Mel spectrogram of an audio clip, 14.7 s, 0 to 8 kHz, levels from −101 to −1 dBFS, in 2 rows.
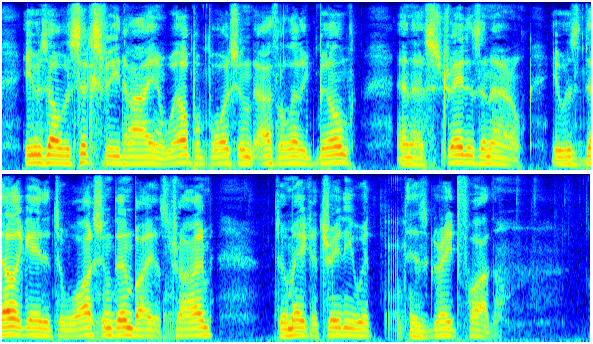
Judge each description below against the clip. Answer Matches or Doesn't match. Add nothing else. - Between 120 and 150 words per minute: Matches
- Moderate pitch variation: Doesn't match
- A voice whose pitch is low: Matches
